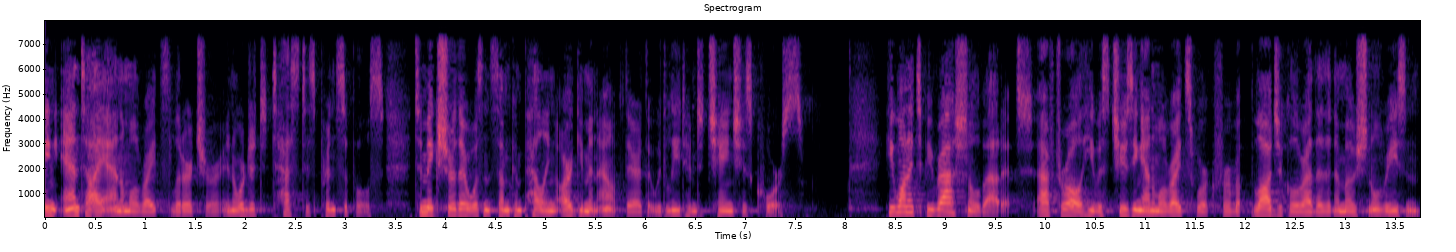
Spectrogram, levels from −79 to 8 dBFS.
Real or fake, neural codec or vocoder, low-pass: fake; codec, 16 kHz in and 24 kHz out, 1 kbps, XY-Tokenizer; 7.2 kHz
